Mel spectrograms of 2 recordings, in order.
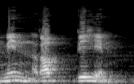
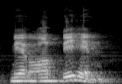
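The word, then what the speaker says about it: مِن رَبِّهِم: ditahan tetapi ditepuk saja ini dibacanya bukan mint robbihim nun mati bertemu dengan rok dibacanya bukan mirrobbihim bukan minorock pilih Maksudnya tapi mirrobbihim ya mirrobbihim Nun mati bertemu dengan rok jadi dunia dimasukkan ke huruf kalau plastiknya nih robbihim ada tekanan disitu kemudian Bukan dibaca yang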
